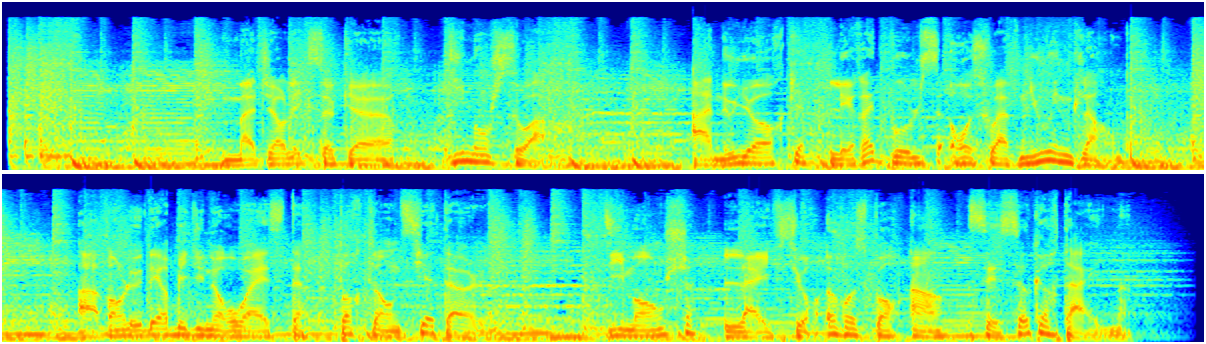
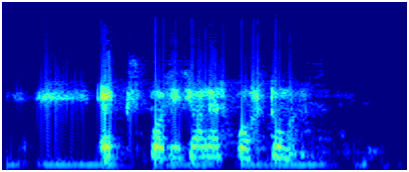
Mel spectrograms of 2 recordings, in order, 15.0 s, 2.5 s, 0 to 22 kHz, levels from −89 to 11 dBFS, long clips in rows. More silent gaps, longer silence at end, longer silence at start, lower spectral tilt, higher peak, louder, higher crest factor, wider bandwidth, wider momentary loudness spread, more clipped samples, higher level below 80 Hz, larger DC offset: neither; second, 0.2 s vs 0.55 s; about the same, 0.05 s vs 0.1 s; first, -5 dB/octave vs -3 dB/octave; first, 0 dBFS vs -16 dBFS; first, -14 LUFS vs -37 LUFS; second, 14 dB vs 24 dB; about the same, 16.5 kHz vs 16 kHz; second, 3 LU vs 12 LU; neither; first, -22 dBFS vs -74 dBFS; neither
